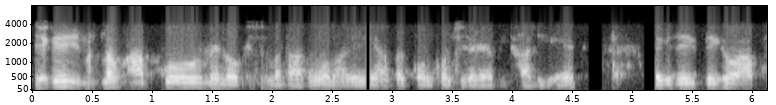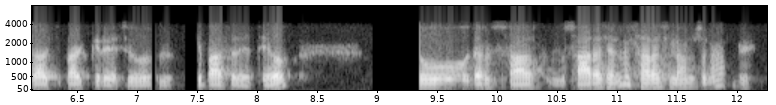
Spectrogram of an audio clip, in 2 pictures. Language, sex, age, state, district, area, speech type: Hindi, male, 18-30, Rajasthan, Bharatpur, urban, conversation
